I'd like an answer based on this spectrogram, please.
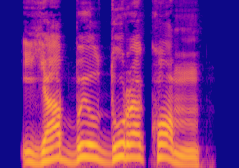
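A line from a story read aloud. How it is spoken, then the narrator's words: Very loud exclamation. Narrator (Russian): воскликнул Перси так громко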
